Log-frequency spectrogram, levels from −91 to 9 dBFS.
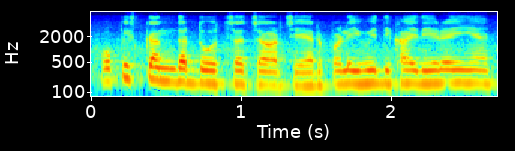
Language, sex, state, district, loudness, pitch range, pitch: Hindi, male, Uttar Pradesh, Shamli, -17 LUFS, 160-170 Hz, 165 Hz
